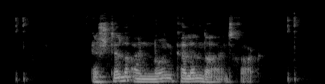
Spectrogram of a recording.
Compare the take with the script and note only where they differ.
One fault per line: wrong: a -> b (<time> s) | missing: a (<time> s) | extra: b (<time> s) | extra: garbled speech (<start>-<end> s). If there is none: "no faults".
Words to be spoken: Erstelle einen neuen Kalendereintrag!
no faults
